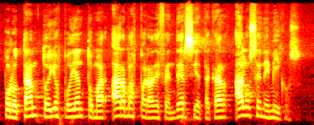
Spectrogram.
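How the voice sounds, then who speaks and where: A male pastor preaching a sermon, retelling a story with lively acted-out dialogue and questions to the congregation. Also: a little high, fast. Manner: animated storytelling, acting out the characters' lines.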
